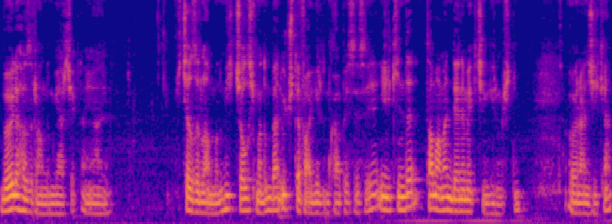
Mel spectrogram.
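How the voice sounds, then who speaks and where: A man talks at a moderate pace with a dark, mellow tone. His pitch is fairly low and varies in an ordinary way. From Turkey, Denizli (Çivril). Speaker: Turkish language teacher. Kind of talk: solo Q&A podcast, casual.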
